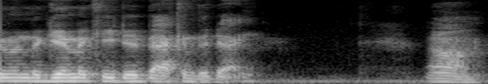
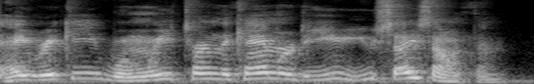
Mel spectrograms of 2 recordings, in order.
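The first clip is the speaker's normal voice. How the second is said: higher, quick mock director's instructions; imitating a director; 7 semitones higher, faster than usual. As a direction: rattle off the cue in a lightly put-on higher voice. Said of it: "That just like".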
